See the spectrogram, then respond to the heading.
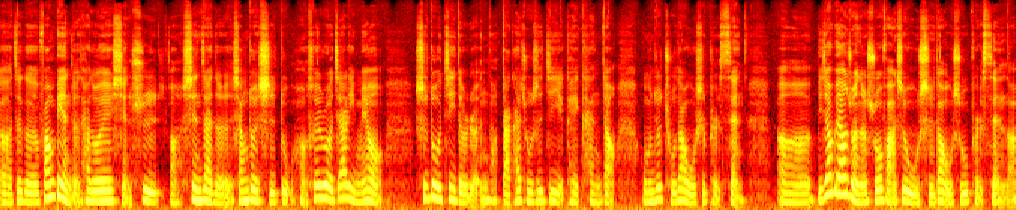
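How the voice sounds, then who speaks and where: On a very clean recording with a silent background, a woman talks at medium pitch with ordinary pitch variation. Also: fairly quick pace. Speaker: pediatrician podcast host. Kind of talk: health talk monologue. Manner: casual, many filler words.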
